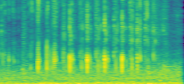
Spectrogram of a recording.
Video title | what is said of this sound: South Florida Bank Fishing w/ the YO-ZURI Pencil Popper | the harder i snap the wrist then it starts to spit it does have some rattles inside so you do hear it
